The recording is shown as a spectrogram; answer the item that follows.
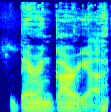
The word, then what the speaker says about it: Berengaria: And it reminds me of the opening anecdote of your book, which is about Berengaria. Is that how you pronounce her name? That's correct.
